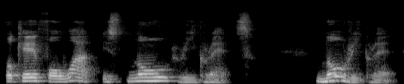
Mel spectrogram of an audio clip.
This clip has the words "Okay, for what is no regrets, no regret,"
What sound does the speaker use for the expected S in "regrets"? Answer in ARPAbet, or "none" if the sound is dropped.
none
